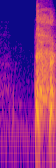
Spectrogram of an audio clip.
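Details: Coughing from a speaker on a live show while overcoming a cold, throat already feeling strained: a single short, harsh cough after a brief silence.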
